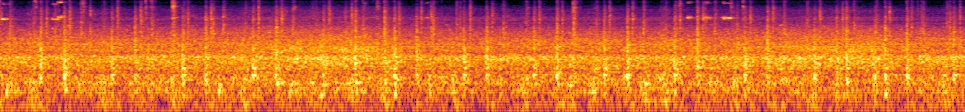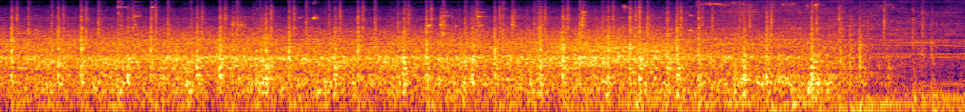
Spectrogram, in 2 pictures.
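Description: A sugar cane train's loaded cane bins rolling past, their wheels clicking over the rail joints in a steady, uneven clatter. The sound fades near the end.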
